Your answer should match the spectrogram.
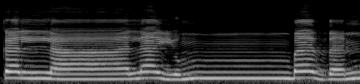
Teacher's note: نون ساکن کے بعد اگر میم آ رہا ہے کہیں پر بھی قرآن مجید میں نون ساکن کے بعد با آئے اور با کے اوپر چھوٹا سا میم آئے تو نون کو میم سے بدل کر پڑھنا چاہیے غنہ اور اخفا کے ساتھ. ٹھیک ہے، یہ نون سائلنٹ ہوگا.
